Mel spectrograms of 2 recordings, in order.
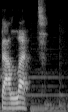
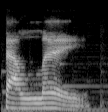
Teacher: it is not ballet the t is silent ballet be sure to practice saying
